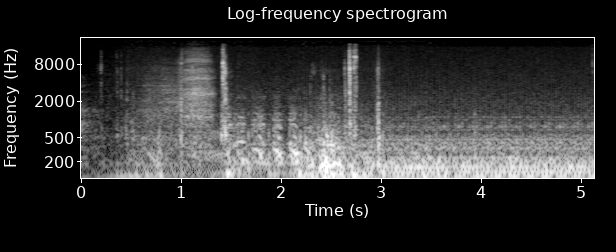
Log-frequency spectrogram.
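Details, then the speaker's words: 2004 BMW E46 320d Touring diesel, 110,000 miles, unstarted for about 10 days and low on diesel: quick cranking, then it catches and settles into an even diesel clatter; clean normal cold start, no warning lights. "Starts alright. Bear in mind this car hasn't been started for about 10 days."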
